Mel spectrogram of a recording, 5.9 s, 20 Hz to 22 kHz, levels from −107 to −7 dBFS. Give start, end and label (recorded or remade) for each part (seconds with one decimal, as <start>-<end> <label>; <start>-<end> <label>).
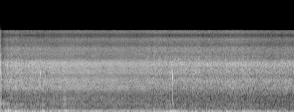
0.0-1.0 recorded; 1.0-3.0 remade; 3.0-5.9 recorded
